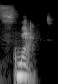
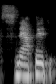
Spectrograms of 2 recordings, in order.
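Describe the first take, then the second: First: The ending is pronounced as a short T sound. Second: The ending is pronounced as an extra syllable. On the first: The speaker calls it right. "it's just a D or a T ending" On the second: The speaker calls it wrong. "That's not that's not correct"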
